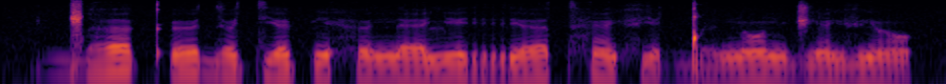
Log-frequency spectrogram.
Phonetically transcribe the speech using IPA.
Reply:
ɡ͡ǁ ɜ kʼ ø d ø tʲ ɜ pʲ ɛ̃ h ø n ɛ lʲ e rʲ ɜ tʰ ɛ̃ fʲ ɛ ɡ͡ǃ ø n ɔ̃ n d͡ʒ ɛ̃ vʲ ɔ̃

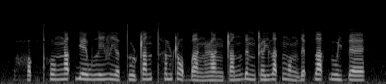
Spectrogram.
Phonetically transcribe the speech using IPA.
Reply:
h ɔ˨˩ k̚ t̪ʰ o˧ ŋ a˦˥ t̚ j e˧ w l i˧˥ v i˨˩ ə̯ t̪ u˨˩˦ ʈ a˧˥ n t̪ʰ ə˧˥ m ʈ ɔ˨˩ ɓ a˨˩˨ ŋ ɣ a˨˩ ŋ ʈ a˧˥ n ɗ ə˧ ŋ ʈ ə˧˥ j l a˦˥ t̚ ŋ ɔ˨˩ ŋ ɗ ɛ˦˥ p̚ l a˦˥ t̚ v u˧ j ɓ ɛ˧

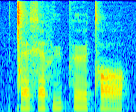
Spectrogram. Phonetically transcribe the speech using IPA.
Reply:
ǀ ɛ x ɛ f y pʰ ø tʰ ɔ

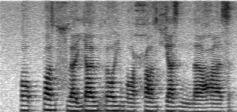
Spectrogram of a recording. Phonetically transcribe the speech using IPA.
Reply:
ɔ˨ pː ɒ˦ z sʷ a˨ j a˦ u̯ r ɔ˦ i̯ w ɔ˨ ħ ɒ˦ z ç a˦ z nː a˨ ʕ a˦ z

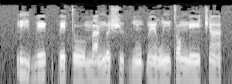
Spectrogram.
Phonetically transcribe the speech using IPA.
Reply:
ɾ iː˦˨ b e˦ | p e˧ t oː˨ m a˨ ŋ ə˧ ʃ ɨ˨ ɡ͡b ũ˨ ɓ ɛ̃˨ w ĩ˧ t ɔ˦ ŋ eː˧ t͡ʃ ã˦˨

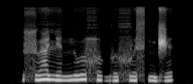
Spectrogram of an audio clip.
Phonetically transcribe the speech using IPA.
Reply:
sʷ a lʲ a n u χʷ ɨ ɡʷ e xʷ ɘ s n d͡ʒ ɘ

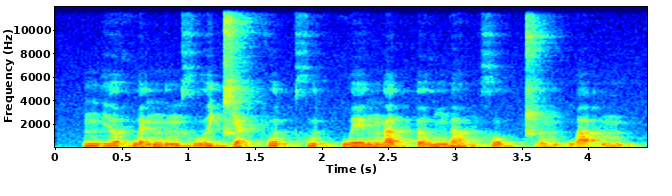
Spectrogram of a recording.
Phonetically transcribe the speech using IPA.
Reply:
ŋ i˧ ə̯ h w ɛ̰˧˨ ŋ ə˧ n x u˨˦ ə̯ t͡ɕ a˨˩ k̚ f o˦˥ t̚ x u˦˥ t̚ h w e˧ ŋ a˦˥ t̚ ʔ ə̰˧˥ w n a̤˨˩ m x o˦˥ p̚ t͡ɕ o˧ n h w a̰˧˥ m

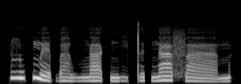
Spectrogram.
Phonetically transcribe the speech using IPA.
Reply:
l u˦˥ p̚ m ɛ˧˩ ɓ a̤˨˩ w ŋ aː˨˩ k̚ ŋ i˧˩ t̪ ə˨˩ t̚ n aː˧ f aː˧˩˨ m

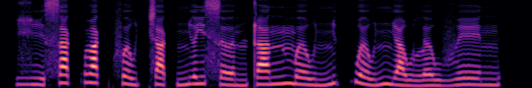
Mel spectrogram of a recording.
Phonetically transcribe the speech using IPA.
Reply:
ɣ i˨˩˨ s a˦˥ k̚ v a˦˥ k̚ f ə˨˩˦ w c a˨˩ k̚ ɲ ə˧ j s əː˨˩˨ n ʈ a˧˥ n m əː˨˩ w ɲ ə˦˥ k̚ w ə˨˩˦ w ɲ a˨˩ w l ə˨˩ w v e˨˩ n

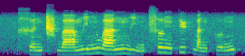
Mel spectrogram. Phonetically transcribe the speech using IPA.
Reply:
x ə˧˥ n ʈ͡ʂʰ w ä˧˥ m i˧˥ n w a˧˥ n m ḭ˨˩ ŋ t͡sʰ ɤ˥˧ ŋ t̪ y˥˩ k w a˩ n k ʊ˧˥ ŋ

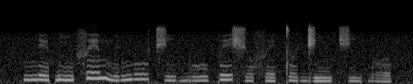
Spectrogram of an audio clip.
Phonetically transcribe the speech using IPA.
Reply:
n e˨ ɓ ĩ˨ f e˦ m ɪ˨˦ ŋ uː˦ t͡ʃ i˨ b uː˨ p e˦ ʃ ʊ˨ f e˨ t ʊ˨ d͡ʒ ĩ˨ t͡ʃ i˨ ɓ ʊ˨

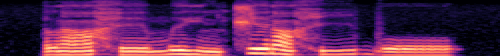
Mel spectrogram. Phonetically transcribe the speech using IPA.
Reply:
l ã˨˦ h eː˨ m ɪ˦ j ĩ˨ t͡ʃ e˦ ɾ ã˨ h iː˨˦ b oː˨

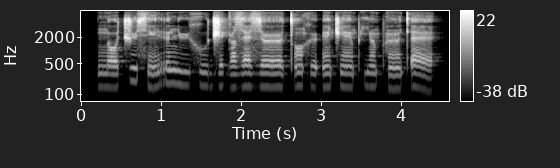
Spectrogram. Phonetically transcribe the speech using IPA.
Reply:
n ɔ t͡ʃ y s ẽ r ɵ n yː x u d͡ʒ ɛ ɡ ɑ z æ z œː tʼ ɔ̃ x ø ʔ ɛ̃ t͡ʃ ɛ̃ː pʰ j œ̃ pʰ œ̃ tʼ æ

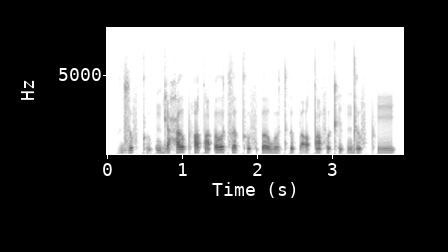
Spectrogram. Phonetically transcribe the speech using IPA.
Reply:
d͡z u f kʼ ṵ p ŋ ɡ i ħ ɤ pʰ i tˤ ĩ ʔ o t͡s ɤ kʼ u f ʔ ɤ w u tʰ ɯ p a̰ tˤ ĩ f ɯ kʼ i p n d ɯ f pʰ i

